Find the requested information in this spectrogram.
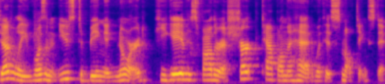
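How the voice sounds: Pitch shifting in ordinary measure through a natural reading voice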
